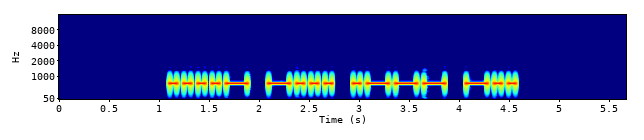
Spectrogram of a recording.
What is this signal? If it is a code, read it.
Morse code, heard as a keyed tone, about 17 wpm, 700 Hz. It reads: 4BJD
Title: Four Challenging Letter-Number Combinations 17wpm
